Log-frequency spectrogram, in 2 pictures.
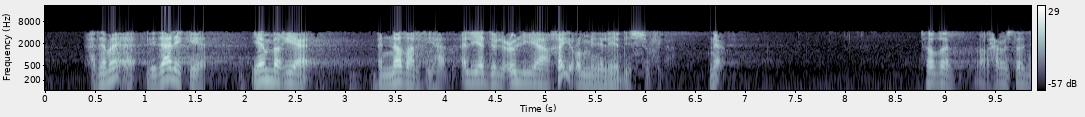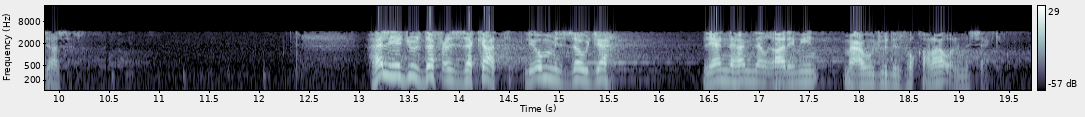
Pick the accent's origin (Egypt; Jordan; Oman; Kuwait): Kuwait; لذلك عندنا في الكويت الآن المطلقات والأرامل لهم معاشات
